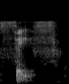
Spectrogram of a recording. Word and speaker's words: safe: good job it is because the a says its name a T but E is silent you don't say the e it's the magic or silent E when you're marking up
